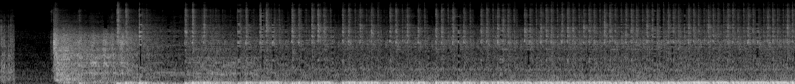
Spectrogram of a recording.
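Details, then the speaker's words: Barn-find 1964 Jeep CJ5 after new muffler installed: cranks, catches and settles into a steady, even low rumble with no rasp or leak; sounds much better than before the muffler. "oh yeah this thing sounds way better"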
